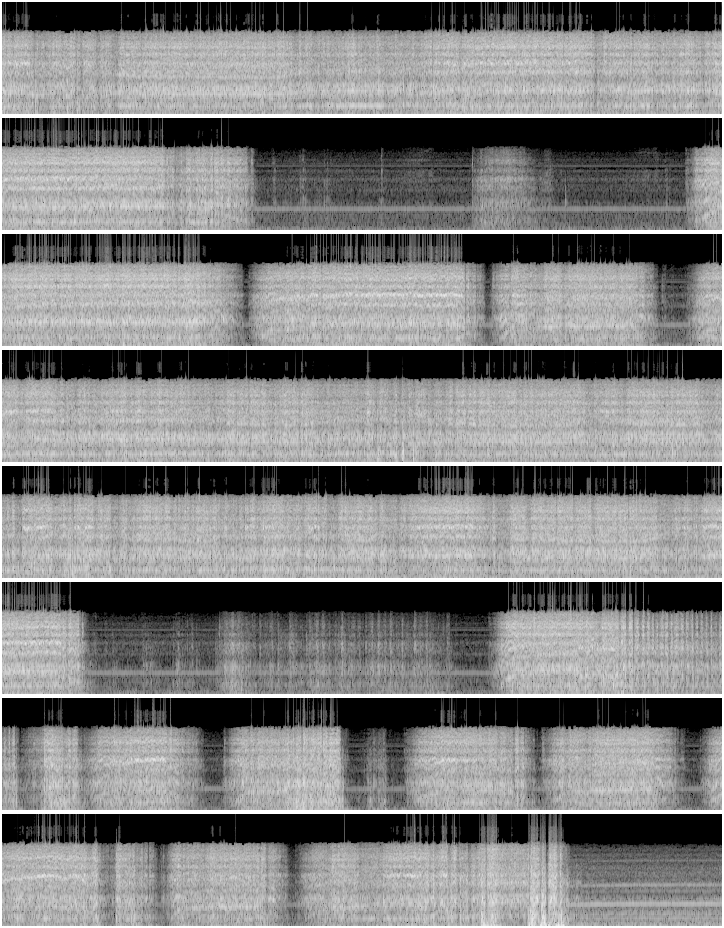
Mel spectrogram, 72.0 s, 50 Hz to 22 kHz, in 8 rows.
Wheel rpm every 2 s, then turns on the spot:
200, 200, 230, 230, 230, 200, 10, 20, 20, 210, 150, 180, 150, 120, 220, 210, 210, 200, 220, 210, 220, 210, 190, 20, 20, 50, 140, 110, 110, 90, 140, 110, 120, 140, 190, 20.
12-16 46-50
